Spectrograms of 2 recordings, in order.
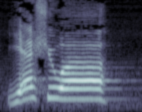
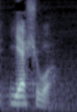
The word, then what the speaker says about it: Yeshua: That's an English version of a Greek version of his name. That's not what they called him. My pronunciation might be off, I'll be the first to admit, but they would have said something like, "Yeshua, Yeshua." In the Old Testament, we translate that Joshua.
